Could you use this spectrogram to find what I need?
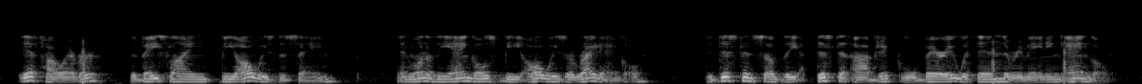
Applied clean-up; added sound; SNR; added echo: none; Tap; 17 dB; reverberation time 0.2 s.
